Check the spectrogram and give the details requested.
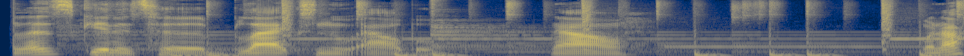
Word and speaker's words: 6LACK: Well, Black is for those that don't know, Black is an R&B artist, and it's spelled with a 6 and LACK, so it's spelled like 6LACK, but it's pronounced Black.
